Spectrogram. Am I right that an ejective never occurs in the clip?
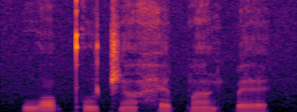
no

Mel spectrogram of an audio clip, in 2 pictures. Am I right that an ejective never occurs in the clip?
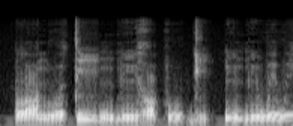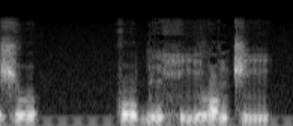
yes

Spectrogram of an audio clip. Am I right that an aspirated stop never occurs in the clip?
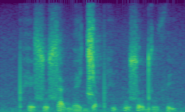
no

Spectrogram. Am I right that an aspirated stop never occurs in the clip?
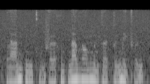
no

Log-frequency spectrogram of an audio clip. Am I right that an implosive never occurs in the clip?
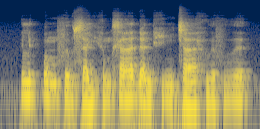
no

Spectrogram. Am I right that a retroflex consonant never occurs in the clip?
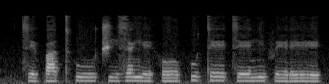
yes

